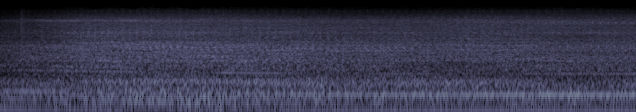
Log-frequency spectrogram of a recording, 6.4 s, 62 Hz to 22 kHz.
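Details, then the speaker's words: Nissan 240SX S13 SR20DET, first start after months parked, following turbo upgrade to Garrett T28 with Tomei manifold and a replaced fuel line; coolant still low: starts instantly and settles into a steady, even idle with no misses, knocks or whistles; sounds healthy. "ça a l'air plutôt sain en fait, ça a commencé tout de suite, c'est fou"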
